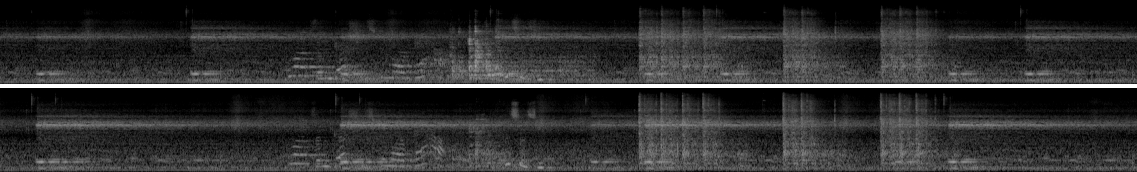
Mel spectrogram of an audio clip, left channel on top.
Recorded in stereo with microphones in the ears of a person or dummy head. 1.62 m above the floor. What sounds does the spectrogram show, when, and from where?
2.9 s a woman speaking: 45° right (ahead or behind), 2.5 m; by 5.5 s 40° right (ahead or behind), 0.6 m
4.5 s a sliding door: 40° left (ahead or behind), 1.1 m
6.2 s a gunshot: 45° right (ahead or behind), 1.0 m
